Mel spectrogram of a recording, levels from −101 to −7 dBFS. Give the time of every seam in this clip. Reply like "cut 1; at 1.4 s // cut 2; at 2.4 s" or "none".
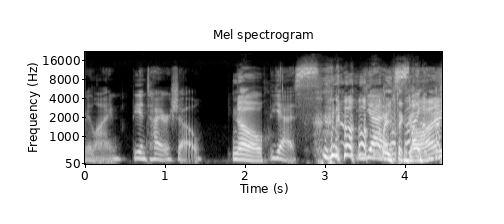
cut 1; at 1.7 s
